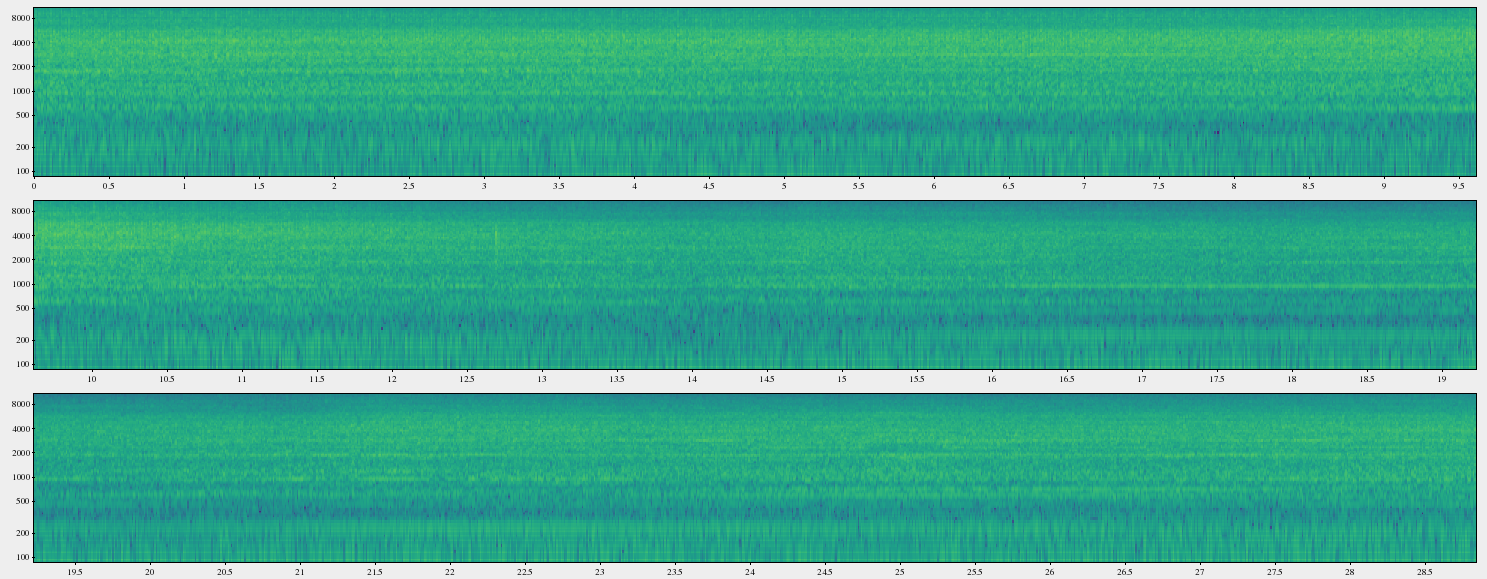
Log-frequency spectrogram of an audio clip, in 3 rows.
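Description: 2021 Fendt 828 Vario tractor's 6.1-litre six-cylinder diesel engine idling steadily.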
